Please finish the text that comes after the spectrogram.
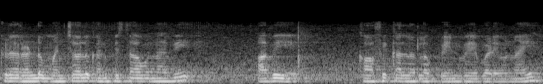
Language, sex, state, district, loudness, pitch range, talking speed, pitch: Telugu, male, Telangana, Mahabubabad, -15 LUFS, 135-150 Hz, 110 wpm, 145 Hz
